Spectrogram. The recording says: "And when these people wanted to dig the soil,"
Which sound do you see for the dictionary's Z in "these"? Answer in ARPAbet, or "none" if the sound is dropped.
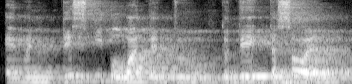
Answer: S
